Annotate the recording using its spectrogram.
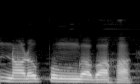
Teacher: তাহলে বিসর্গর পরিবর্তে আমরা জানি হয়ের মতো উচ্চারিত করতে হয়, বাক্যের শেষে থাকলে সেই বিসর্গর পরিবর্তে আমরা এখানে হয়ের মতো উচ্চারণ করব।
